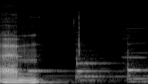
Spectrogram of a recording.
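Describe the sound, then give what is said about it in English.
A doorbell chimes, with three ringing tones struck in succession, each one sustaining and fading before the next. Moderately loud, with no talking over it. “Is that somebody's doorbell?”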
